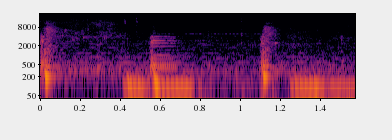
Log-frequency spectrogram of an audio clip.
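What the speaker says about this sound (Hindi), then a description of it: "मैंने यहाँ पर 1 कप चीनी में डाला है 1/2 कप पानी" Water is poured into a pan of sugar to make syrup, producing soft splashing and dripping in a few short bursts, quiet and close, with no talking.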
